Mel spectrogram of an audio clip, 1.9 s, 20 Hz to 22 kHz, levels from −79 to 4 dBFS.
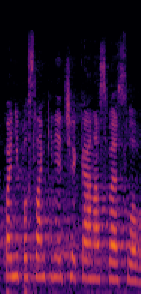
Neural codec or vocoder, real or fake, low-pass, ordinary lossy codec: none; real; 14.4 kHz; AAC, 48 kbps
